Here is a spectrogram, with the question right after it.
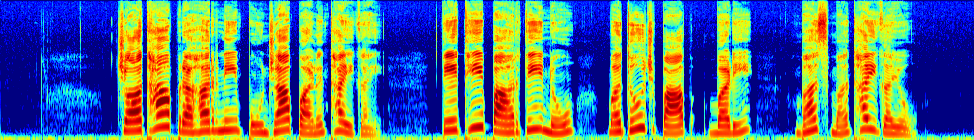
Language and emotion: Gujarati, neutral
